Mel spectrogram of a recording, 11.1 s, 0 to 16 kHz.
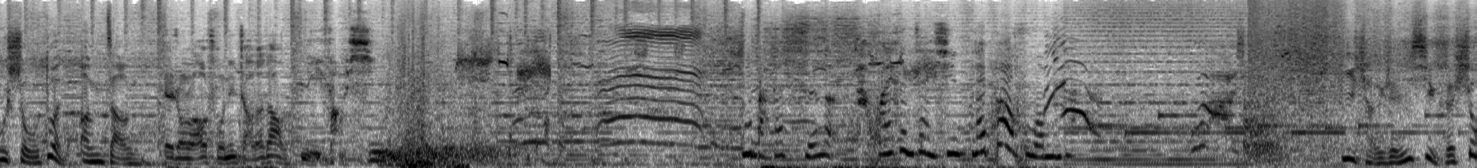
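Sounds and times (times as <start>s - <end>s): background music: 0.0s - 11.0s
glass shattering: 9.3s - 10.2s.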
